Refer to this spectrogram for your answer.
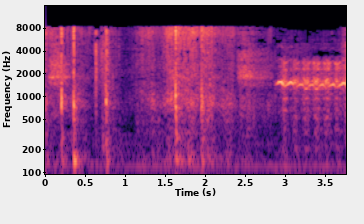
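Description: A colt being whipped neighs and whinnies in shrill, wavering bursts, with sharp hoof clops and thuds scattered through the first half and a high, drawn-out whinny near the end.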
